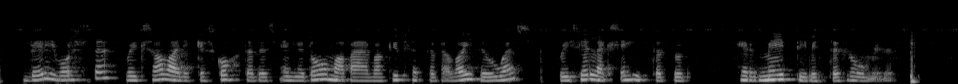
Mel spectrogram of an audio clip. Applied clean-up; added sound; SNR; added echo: neural separator model SepFormer DNS4.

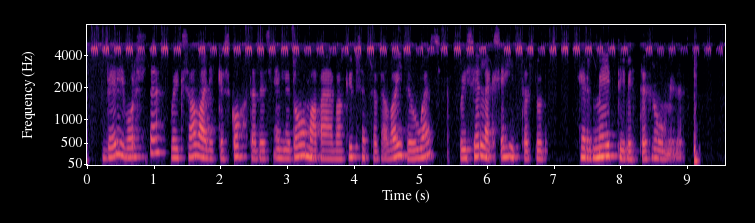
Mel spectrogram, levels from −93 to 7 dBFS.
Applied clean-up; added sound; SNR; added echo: neural mask model RNNoise.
